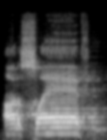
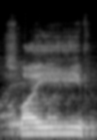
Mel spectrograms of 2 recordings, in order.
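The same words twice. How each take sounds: First: सैफ said slowly the Urdu way, as saif; the Urdu-style सैफ the students use; wrong Urdu pronunciation. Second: सैफ stretched very slowly with the proper Arabic sound; correct Arabic pronunciation. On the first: Teacher shows students the wrong way, slow Urdu-style सैफ. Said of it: "सैफ नहीं है". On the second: Teacher shows students the right way, slow Arabic-style सैफ. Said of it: "क्या है?". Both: Shown as a demonstration.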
